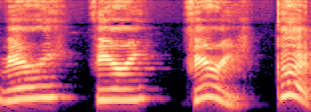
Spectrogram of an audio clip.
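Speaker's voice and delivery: very high, squeaky little hamster voice. Reading a story aloud, the narrating hamster answers a woman, squeaking the line. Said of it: "I squeaked".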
